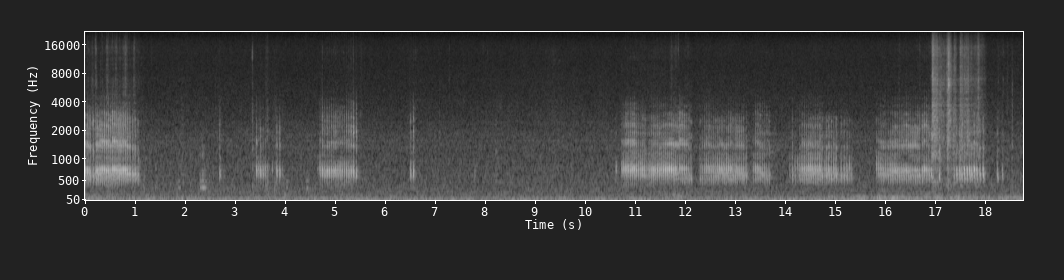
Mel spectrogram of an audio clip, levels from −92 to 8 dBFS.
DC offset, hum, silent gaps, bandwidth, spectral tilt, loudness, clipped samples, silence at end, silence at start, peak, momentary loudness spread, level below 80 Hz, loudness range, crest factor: under 0.1%; none; none; over 20 kHz; -2.5 dB/octave; -27 LUFS; under 0.1%; 0 s; 0 s; -4 dBFS; 21 LU; -42 dBFS; 14 LU; 24 dB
